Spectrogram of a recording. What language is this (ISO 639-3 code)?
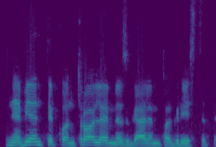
lit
